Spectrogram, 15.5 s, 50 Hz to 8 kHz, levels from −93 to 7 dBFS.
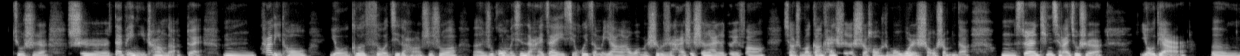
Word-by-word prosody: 就 195 -3 -1
是， 175 -2 -4 0.2
是 190 -5 +1
戴 250 -2 +1
佩 240 -1 +3
妮 185 - +1
唱 220 -6 0
的， 205 +4 -6
对。 225 -1 -3 0.3
嗯， 180 -2 +1
它 290 0 0
里 220 - +1
头 190 +1 -1 0.2
有 175 -4 0
个 175 - -4
歌 210 +2 +4
词， 210 -1 -2
我 165 -2 0
记 200 +4 0
得 195 - -1
好 185 -2 -8
像 195 - -6
是 195 - -6
说， 200 +1 0 0.2
呃，” 170 - -4
如 190 +3 -1
果 235 +3 +5
我 - - +5
们 170 - -4
现 215 +1 +5
在 195 - +1
还 180 0 -5
在 200 +2 +2
一 180 - -2
起 180 - -4
会 200 - +3
怎 195 - -4
么 - - -5
样 180 0 -1
啊？ 160 -3 -5
我 155 -1 -4
们 170 +2 -7
是 200 +2 +1
不 190 - +1
是 185 0 -4
还 160 -1 -4
是 205 - 0
深 205 +1 +2
爱 190 -3 +3
着 170 0 -2
对 175 -2 -4
方“， 180 +3 -4 0.2
像 195 -3 -1
什 180 - -8
么” 170 +1 0
刚 195 +2 +2
开 210 0 +3
始 355 - -2
的 - - -6
时 165 - -2
候 175 +1 -2
“什 180 -1 -6
么” 170 +2 -2
握 210 +2 +6
着 175 - +2
手 - - -2
“什 225 - -3
么 225 0 -5
的。 - - -6 0.4
嗯， 185 -3 +2
虽 245 +7 +4
然 230 0 +8
听 245 +2 +2
起 220 - +2
来 165 - +2
就 205 +3 +4
是 185 -5 0 0.5
有 180 0 +3
点 205 - +6
儿， 210 -1 0 0.3
嗯， 170 -3 -1
190 Hz, 315 characters per minute, -21 LUFS, 175-210 Hz, 0.5 s, 然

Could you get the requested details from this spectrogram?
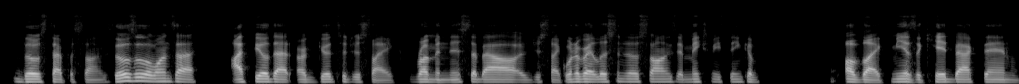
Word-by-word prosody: those 125 -1 +3
type 115 -2 -2
of 120 - -12
songs. 105 0 -9
Those 160 +4 +5
are 165 - +4
the 150 - +6
ones 140 0 +1
that 120 -5 +2 0.3
I 115 - +5
feel 130 +1 +4
that 115 -3 +3
are 115 -1 -1
good 115 +2 -3
to 130 - -7
just, 115 -1 -10
like, 95 -1 -5 0.2
reminisce 110 -2 -1
about, 115 -1 +2
and 105 -1 -10
just, 110 0 -15
like, 105 -1 -5
whenever 130 +2 +3
I 120 - +5
listen 125 +3 -2
to 130 - -3
those 125 0 -2
songs, 125 -1 -2
it 115 - -5
makes 125 +1 -6
me 120 -1 -11
think 120 0 -10
of 120 -3 -3 0.9
of, 120 -3 +4
like, 100 -1 +4
me 125 +1 -1
as 115 -3 +1
a 110 - -3
kid 115 +4 +1
back 115 -1 +2
then 110 -3 -3
120 Hz, 240 wpm, -25 LUFS, 110-125 Hz, 0.9 s, the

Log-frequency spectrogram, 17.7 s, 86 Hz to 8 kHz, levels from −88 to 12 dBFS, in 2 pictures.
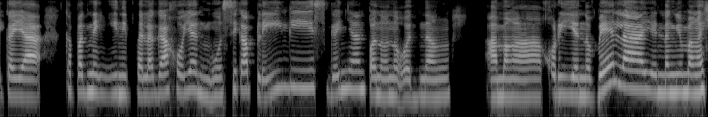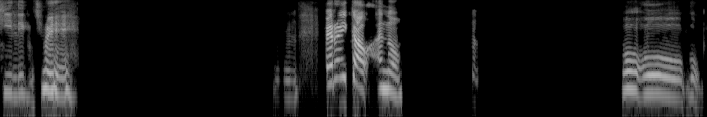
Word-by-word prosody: Kaya 190 -2 +3 0.3
kapag 225 -1 -6
naiinip 215 -1 -6
talaga 205 +2 -1
ako, 230 -1 -7
yan 240 -4 -3
musika, 205 +6 -3
playlist 265 +6 -6
ganyan, 250 +3 -7
panonood 190 -3 -7
ng, 190 +1 -7 0.5
ah, 185 +1 -1
mga 190 -1 -3 0.4
Korean 205 -2 -3
novela, 255 - +2
yan 225 -2 -7
lang 225 0 -2
yung 225 - -5
mga 220 +2 0
hilig 220 -2 -5 0.2
me. 235 -4 +2 2.6
Hmm, 180 0 -22 0.4
pero 320 +5 +10
ikaw, 405 - +10 0.2
ano? 235 -5 +1 2.8
Oo, 215 -6 -1
o 200 - -15
220 Hz, 90 wpm, -24 LUFS, 195-245 Hz, 2.8 s, pero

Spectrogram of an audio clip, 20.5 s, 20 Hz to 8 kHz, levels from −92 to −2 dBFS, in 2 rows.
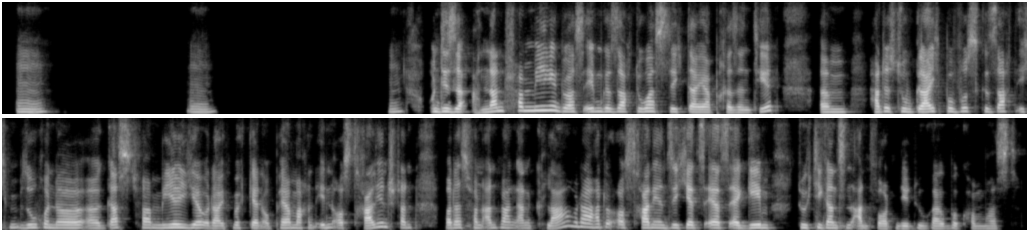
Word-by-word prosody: Mhm. 205 +1 -4 1.4
Mhm. 195 +2 -8 1.7
Mhm. 220 +3 -8 0.2
Und 225 0 -1
diese 210 -3 +4
anderen 225 +9 +3
Familien 290 +1 +4
du 235 - +2
hast 225 0 +1
eben 230 +1 +1
gesagt, 225 -1 +1
du 225 - +3
hast 235 0 0
dich 210 -1 -2
da 195 - +4
ja 185 -1 +4
präsentiert. 180 - -2 0.4
Ähm, 195 +1 -1 0.2
hattest 225 +3 +1
du 220 -3 0
gleich 205 +3 +6
bewusst 240 +1 -2
gesagt: 230 +1 0
„Ich, 210 +3 -10
hm, 225 0 -8
suche 225 +3 -2
'ne, 205 0 +2
äh, 185 - -10
Gastfamilie“, 210 +1 +1
oder: 185 -1 +1
„Ich 180 - -9
möchte 195 0 -7
gern 190 -1 +1
Au-pair 200 +3 -1
machen 195 -1 -4
in 210 +2 -4
Australien“, 195 +6 0
stand 215 -4 -4 0.3
war 200 - 0
das 220 0 -2
von 215 -1 -5
Anfang 210 0 -3
an 185 0 -4
klar 185 - -2
oder 275 -5 +2
hatte 245 +1 -3
Australien 215 -1 +2
sich 210 0 -3
jetzt 205 -1 +3
erst 205 -1 +3
ergeben 205 +2 +3 0.2
durch 215 -3 -2
die 220 - -3
ganzen 200 -1 0
Antworten, 170 0 -2
die 170 -1 -3
du 175 +2 -9
da 170 -1 -1
bekommen 170 0 -9
hast? 170 0 -7
210 Hz, 175 wpm, -23 LUFS, 195-225 Hz, 1.7 s, gleich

